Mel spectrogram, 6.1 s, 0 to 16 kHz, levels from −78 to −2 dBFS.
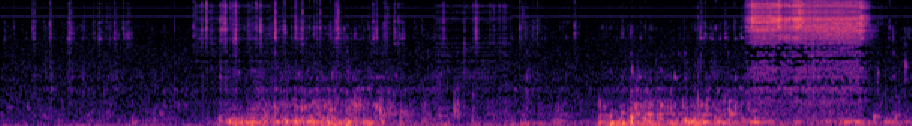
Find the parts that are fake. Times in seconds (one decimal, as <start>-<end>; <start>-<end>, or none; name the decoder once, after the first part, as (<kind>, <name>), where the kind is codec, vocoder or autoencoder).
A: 1.3-1.8 (codec, SNAC); 2.9-3.4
